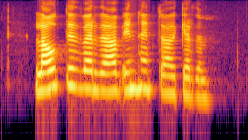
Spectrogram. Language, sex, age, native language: Icelandic, female, 50-59, Icelandic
